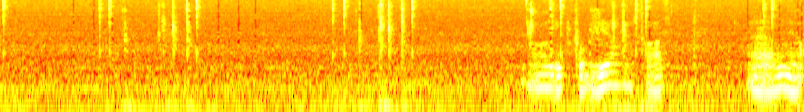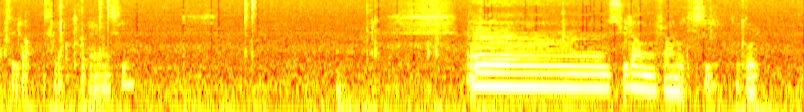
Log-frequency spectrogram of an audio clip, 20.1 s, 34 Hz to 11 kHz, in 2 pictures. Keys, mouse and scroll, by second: 2.1 ctrl+r, 4.9 ctrl+r, 7.8 ctrl+r, 10.8 ctrl+r, 14.9-18.9 middle drag.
